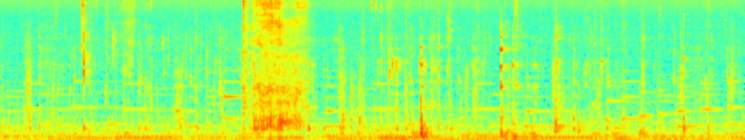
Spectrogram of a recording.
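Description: Background music plays throughout. About two and a half seconds in comes a loud, wet slurp of Chinese glass noodles, with scattered wet chewing and mouth clicks around it.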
